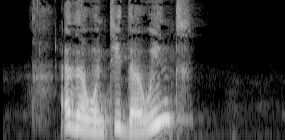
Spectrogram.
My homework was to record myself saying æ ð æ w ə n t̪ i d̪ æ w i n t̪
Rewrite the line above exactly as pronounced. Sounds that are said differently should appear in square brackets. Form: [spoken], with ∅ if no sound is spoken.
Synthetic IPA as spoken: æ ð æ w ə n t̪ i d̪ æ w i n t̪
